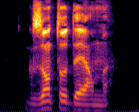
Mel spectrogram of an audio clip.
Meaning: xanthoderm
- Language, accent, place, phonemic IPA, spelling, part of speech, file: French, France, Lyon, /ɡzɑ̃.tɔ.dɛʁm/, xanthoderme, noun, LL-Q150 (fra)-xanthoderme.wav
